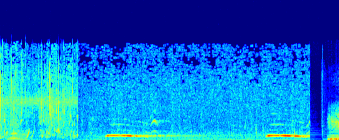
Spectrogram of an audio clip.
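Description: Owl hooting: two long hoots about three seconds apart, each holding one pitch and dipping at the end.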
